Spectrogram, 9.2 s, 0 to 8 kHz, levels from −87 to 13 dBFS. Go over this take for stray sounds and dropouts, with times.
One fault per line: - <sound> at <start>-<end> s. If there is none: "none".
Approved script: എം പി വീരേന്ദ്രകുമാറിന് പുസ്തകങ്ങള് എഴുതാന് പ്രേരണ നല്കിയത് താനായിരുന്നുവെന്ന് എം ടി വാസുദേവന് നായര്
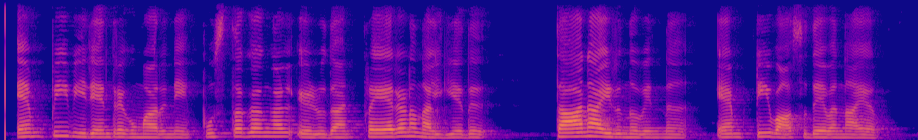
none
